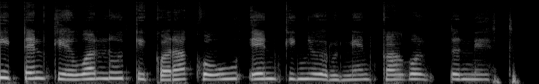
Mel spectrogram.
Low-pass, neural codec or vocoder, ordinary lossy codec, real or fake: none; codec, 44.1 kHz, 2.6 kbps, DAC; none; fake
